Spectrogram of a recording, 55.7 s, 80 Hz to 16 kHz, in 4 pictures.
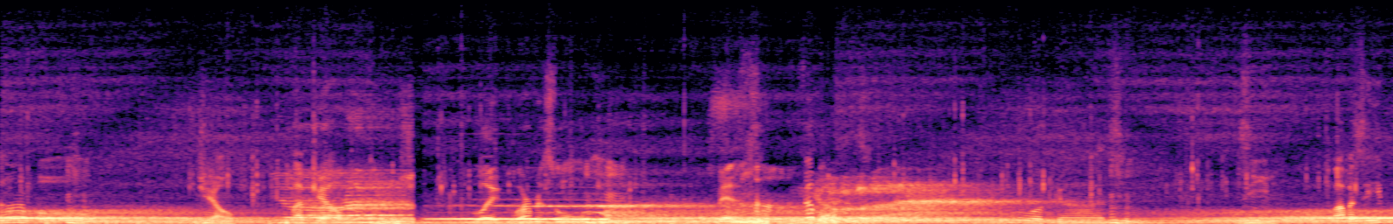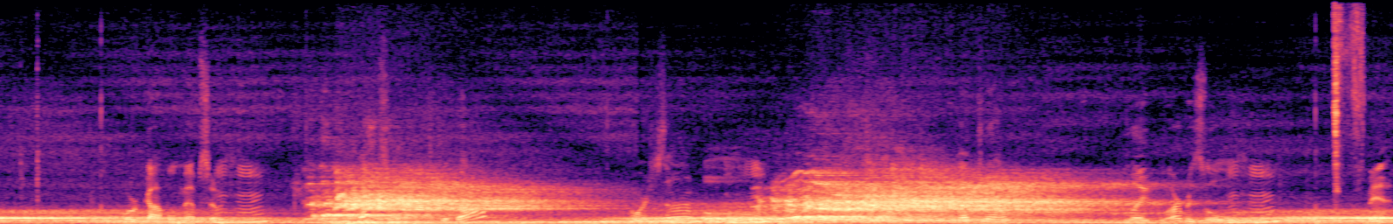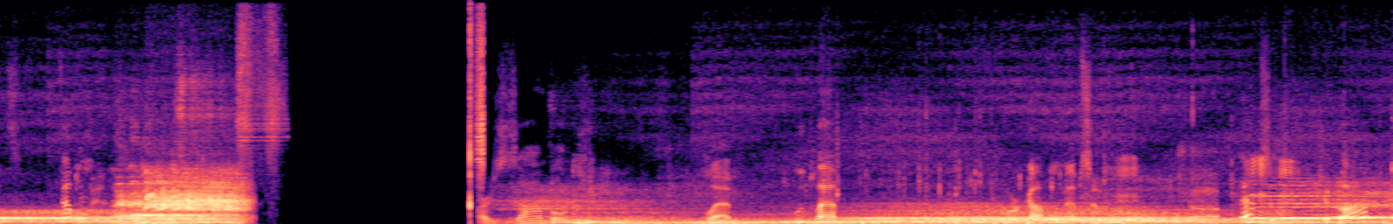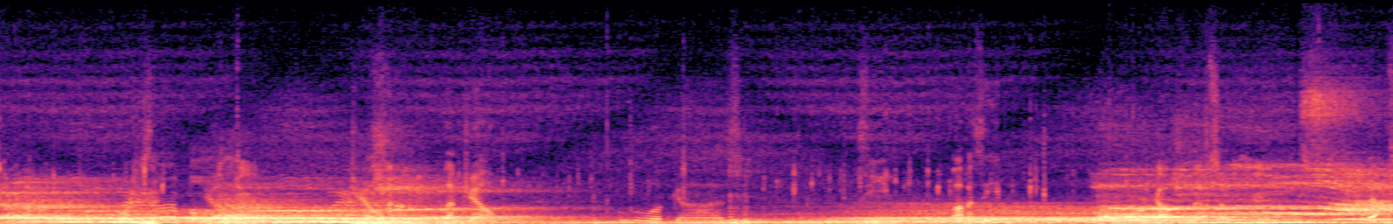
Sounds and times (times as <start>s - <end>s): Speech: 0.0s - 1.0s, 1.9s - 6.4s, 7.1s - 9.3s, 10.1s - 11.4s, 12.4s - 13.8s, 15.2s - 18.9s, 20.2s - 24.2s, 25.2s - 26.8s, 27.5s - 27.9s, 28.5s - 30.0s, 32.6s - 34.2s, 34.8s - 36.3s, 37.8s - 46.9s, 48.0s - 49.3s, 50.4s - 51.8s, 52.7s - 55.7s.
